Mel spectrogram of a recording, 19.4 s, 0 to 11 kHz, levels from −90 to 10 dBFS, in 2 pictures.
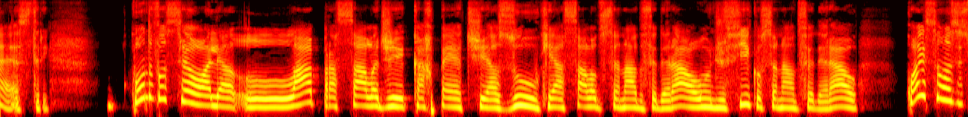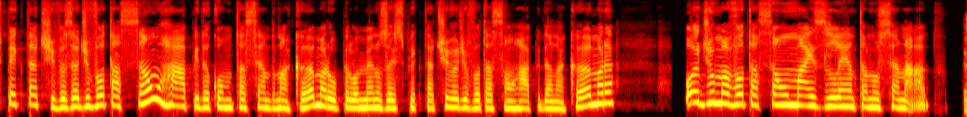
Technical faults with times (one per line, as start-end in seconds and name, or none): none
